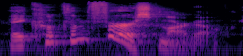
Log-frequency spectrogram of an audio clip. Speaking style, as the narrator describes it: Henry said calmly

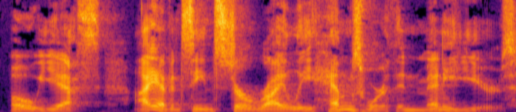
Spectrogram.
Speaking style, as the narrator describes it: she sneered

